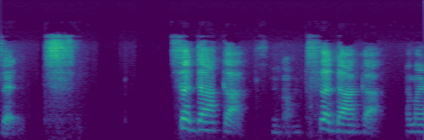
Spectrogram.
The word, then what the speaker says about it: Tzedakah: I looked it up how to pronounce it. Tzedakah.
